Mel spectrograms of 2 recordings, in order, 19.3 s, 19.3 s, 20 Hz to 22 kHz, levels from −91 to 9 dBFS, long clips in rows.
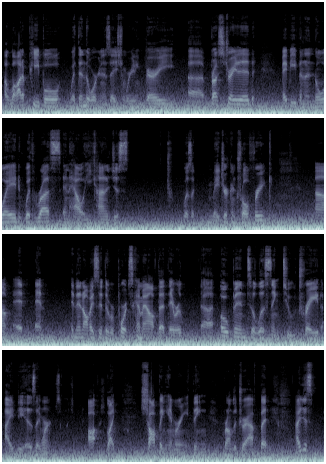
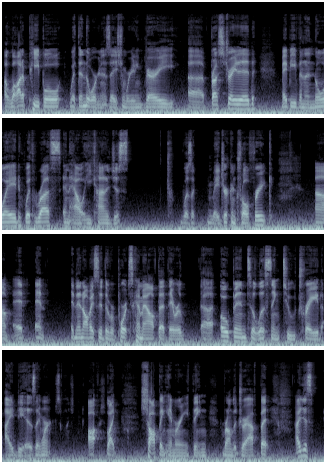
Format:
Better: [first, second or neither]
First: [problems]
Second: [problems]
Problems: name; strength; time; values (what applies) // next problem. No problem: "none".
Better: second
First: low rumble; loud; throughout; 6 dB below the speech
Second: low rumble; faint; throughout; 25 dB below the speech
